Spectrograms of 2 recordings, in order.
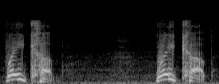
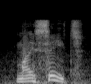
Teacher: There is no pose. In fact, the middle consonant sound is shared so perfectly with both the first and the second words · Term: link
